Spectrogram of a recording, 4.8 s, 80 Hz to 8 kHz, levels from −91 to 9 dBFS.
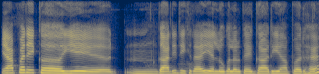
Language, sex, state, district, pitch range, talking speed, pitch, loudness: Hindi, female, Punjab, Fazilka, 200-230 Hz, 225 wpm, 205 Hz, -13 LUFS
